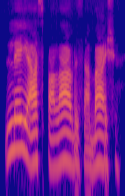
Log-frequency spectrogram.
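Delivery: ordinary talk, nothing marked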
